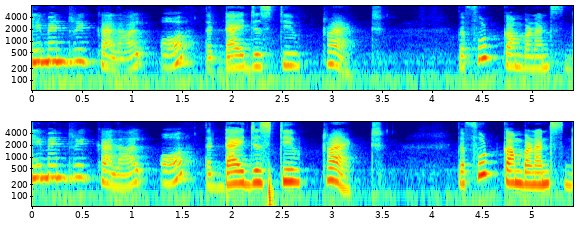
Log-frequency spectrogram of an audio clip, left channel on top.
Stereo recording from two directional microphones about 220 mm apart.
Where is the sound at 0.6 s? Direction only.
30° right (ahead or behind).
